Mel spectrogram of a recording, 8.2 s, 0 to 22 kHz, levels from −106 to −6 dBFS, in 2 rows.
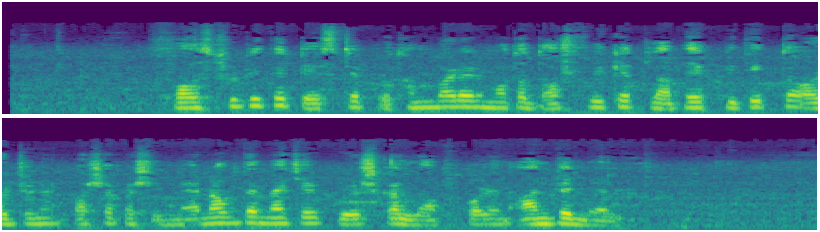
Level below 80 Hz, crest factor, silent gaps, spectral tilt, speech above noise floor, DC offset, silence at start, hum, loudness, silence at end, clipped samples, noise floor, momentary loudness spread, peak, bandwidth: -54 dBFS; 20 dB; none; -5 dB/octave; 26 dB; under 0.1%; 0.75 s; none; -23 LUFS; 0 s; under 0.1%; -48 dBFS; 7 LU; -4 dBFS; 10.5 kHz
